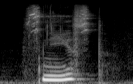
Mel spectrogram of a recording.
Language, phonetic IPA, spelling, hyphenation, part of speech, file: Czech, [ˈsɲiːst], sníst, sníst, verb, Cs-sníst.ogg
- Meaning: to eat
